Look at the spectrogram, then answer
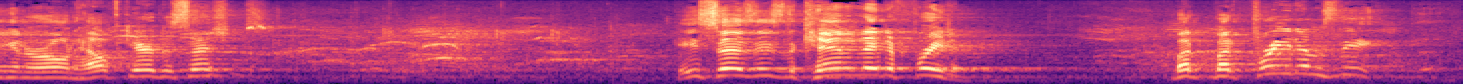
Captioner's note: cheering and applause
